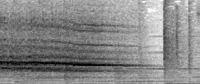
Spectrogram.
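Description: Dark background music under the narration: a steady low drone with a high, held tone that sinks slowly in pitch and fades out about a second and a half in.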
